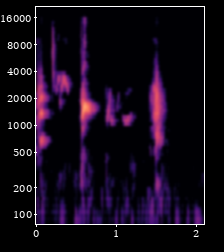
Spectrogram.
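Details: Young pet budgerigar, seven months old, at its mirror giving a few short whistled chirps and squeaky notes, clear and separate, over about two seconds of otherwise quiet room.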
